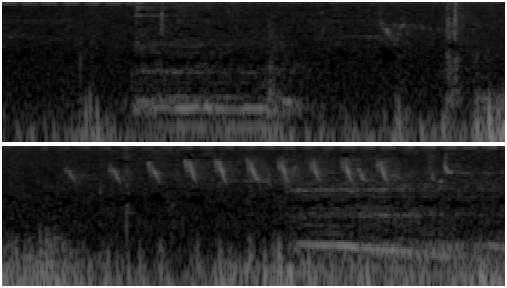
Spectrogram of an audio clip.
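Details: Mother cows entering the barn while their calves stay outside, on a farm; two drawn-out low moos, one near the start and a second falling one near the end, over steady low rumbling, with a quick series of high bird chirps between.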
